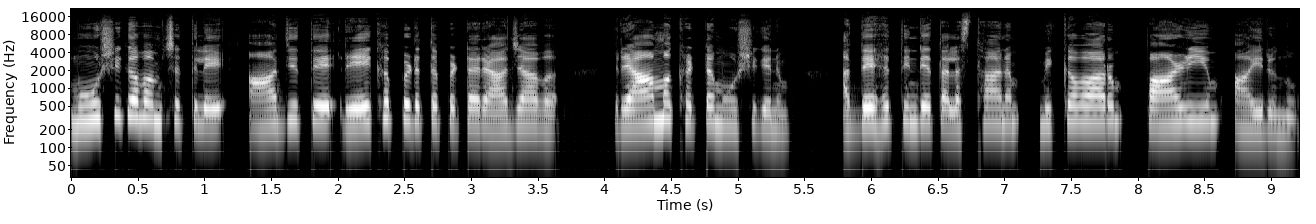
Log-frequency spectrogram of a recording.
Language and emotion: Malayalam, neutral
